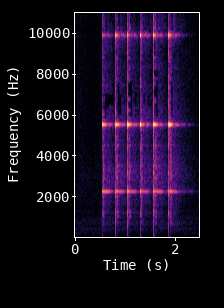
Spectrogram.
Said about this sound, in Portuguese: E o terceiro e último recipiente de vidro, esse copinho.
